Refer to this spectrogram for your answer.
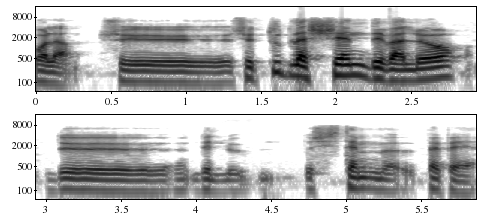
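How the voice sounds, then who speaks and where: A man with a Spanish accent talks at a very slow pace, his pitch fairly low. His loudness swings widely. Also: ordinary pitch variation. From Argentina. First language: Spanish (speaking French). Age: 40s. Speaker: professional association president. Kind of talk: interview.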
